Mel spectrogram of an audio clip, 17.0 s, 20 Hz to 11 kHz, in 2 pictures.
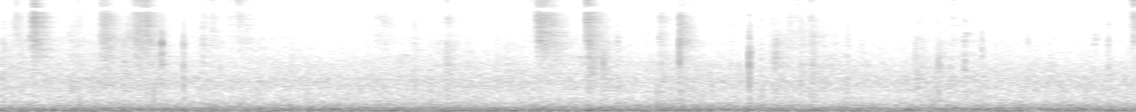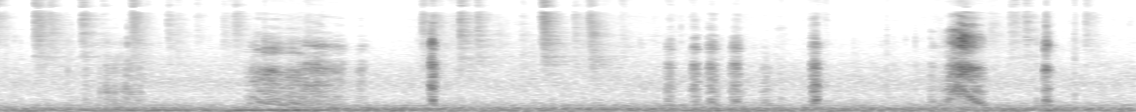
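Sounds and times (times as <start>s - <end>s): macaws growling: 9.2s - 17.0s.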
